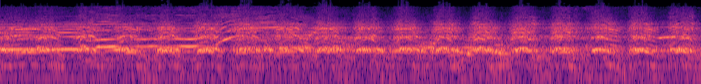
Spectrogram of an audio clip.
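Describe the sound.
The Huesca football team chants and celebrates loudly in its locker room, shown live through Álvaro Vadillo's Instagram, many male voices shouting together, settling into a steady rhythmic chant with regular beats in the second half.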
